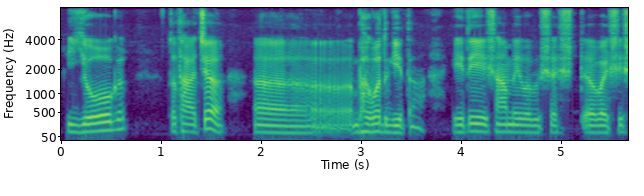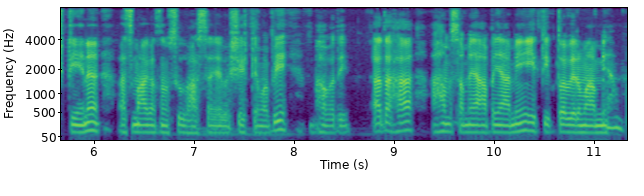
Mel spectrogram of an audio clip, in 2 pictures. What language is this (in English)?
Sanskrit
